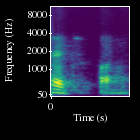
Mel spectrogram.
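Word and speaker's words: ħ: right right one H bar H bar it's pronounced H bar okay okay and then this will just be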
